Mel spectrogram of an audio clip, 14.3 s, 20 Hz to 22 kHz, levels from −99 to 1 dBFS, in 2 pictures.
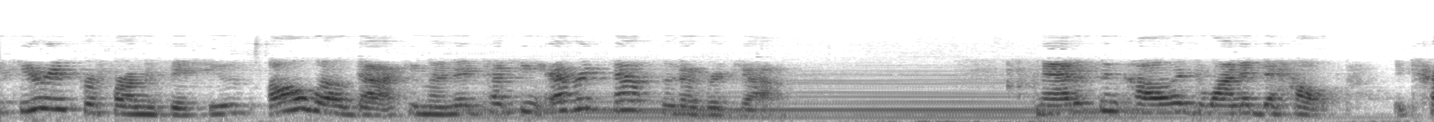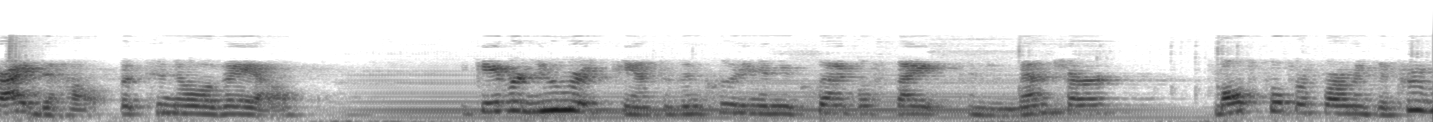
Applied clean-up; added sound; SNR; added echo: none; Bowed string instrument; 18 dB; reverberation time 0.3 s.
